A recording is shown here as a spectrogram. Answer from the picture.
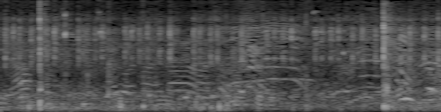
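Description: Indistinct voices of several people talking and calling out around an outdoor volleyball court, with a single sharp smack near the end.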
